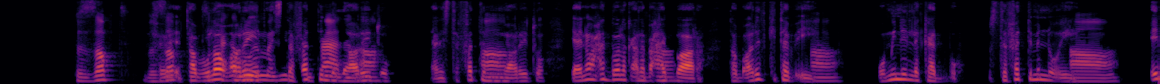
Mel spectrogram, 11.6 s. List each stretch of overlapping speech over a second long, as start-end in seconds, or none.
1.5-3.9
